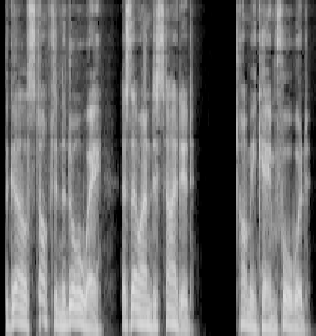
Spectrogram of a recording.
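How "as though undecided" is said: plain reading voice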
